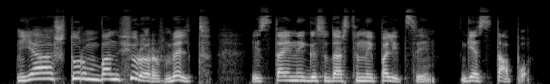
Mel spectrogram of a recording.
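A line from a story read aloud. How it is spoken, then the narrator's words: Man, heavy accent. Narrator (Russian): с сильным акцентом сообщил человек в черном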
